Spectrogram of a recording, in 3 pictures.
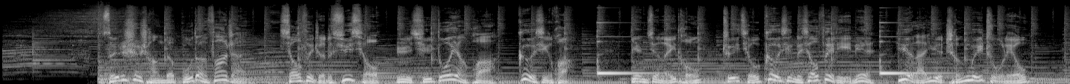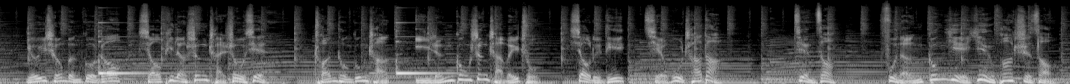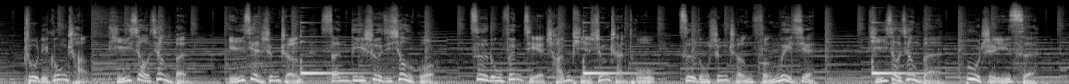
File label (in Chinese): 专题年轻轻松宣传片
